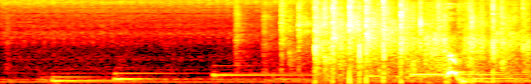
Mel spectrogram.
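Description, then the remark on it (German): A few held musical notes step upward, then hand clapping breaks out, quick and uneven, continuing steadily to the end as the music fades. “Da hätte ich fast falsch geklatscht.”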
